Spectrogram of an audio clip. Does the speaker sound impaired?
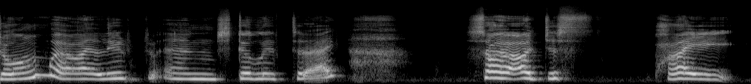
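Yes: ataxic cerebral palsy; slower handwriting.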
